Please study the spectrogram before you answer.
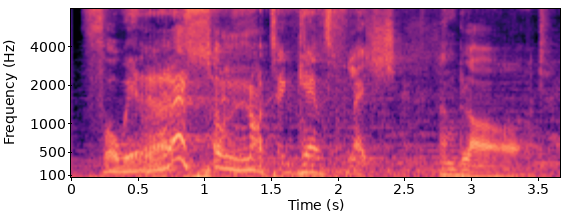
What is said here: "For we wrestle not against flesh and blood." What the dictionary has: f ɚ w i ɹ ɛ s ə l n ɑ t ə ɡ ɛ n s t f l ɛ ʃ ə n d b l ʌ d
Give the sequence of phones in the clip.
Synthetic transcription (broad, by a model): f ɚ w i ɹ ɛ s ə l n ɑ t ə ɡ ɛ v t f l ɛ ʃ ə n b l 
